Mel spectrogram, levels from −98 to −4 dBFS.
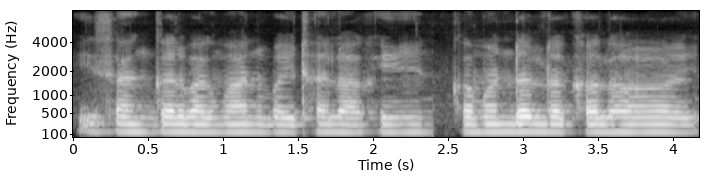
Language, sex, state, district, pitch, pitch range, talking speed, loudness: Maithili, male, Bihar, Samastipur, 135 Hz, 135-140 Hz, 115 wpm, -17 LUFS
